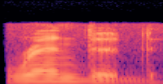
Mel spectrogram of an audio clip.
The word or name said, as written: rended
